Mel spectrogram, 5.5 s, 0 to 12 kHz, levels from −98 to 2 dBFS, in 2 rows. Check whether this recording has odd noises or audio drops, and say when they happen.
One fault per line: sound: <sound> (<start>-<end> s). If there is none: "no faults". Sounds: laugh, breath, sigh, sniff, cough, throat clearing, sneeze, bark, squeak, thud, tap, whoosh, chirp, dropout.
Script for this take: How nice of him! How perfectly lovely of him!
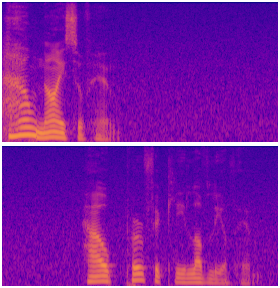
no faults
